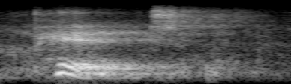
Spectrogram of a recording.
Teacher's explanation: if I say pit you've got this puff of air it's an as aspiration that comes from the fact that it's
